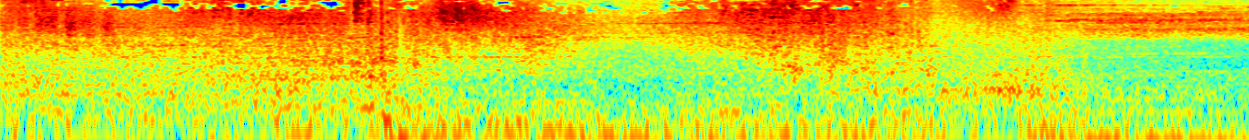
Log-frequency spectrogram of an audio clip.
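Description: Game battle effects crash and explode in a dense burst.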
